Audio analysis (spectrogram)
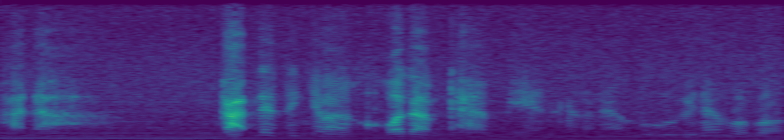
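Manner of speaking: menacing low murmur; quiet menace. Acted. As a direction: lean in and threaten him under your breath. Man threatens the boy quietly.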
